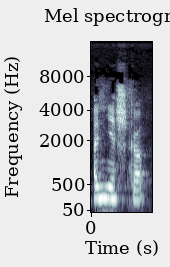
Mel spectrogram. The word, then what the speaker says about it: Agnieszka: a fait ses remerciements ça se dit annie hk et et du coup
